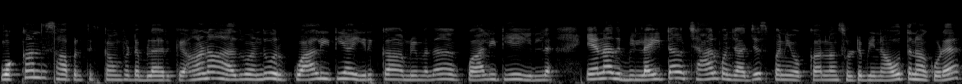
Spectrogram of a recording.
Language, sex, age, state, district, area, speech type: Tamil, female, 30-45, Tamil Nadu, Viluppuram, rural, spontaneous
